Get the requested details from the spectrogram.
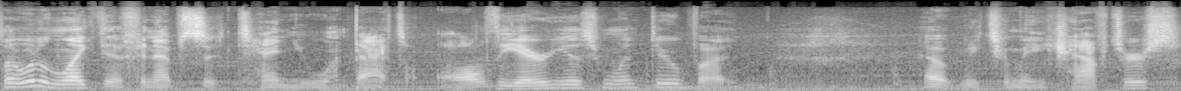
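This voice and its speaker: Music plays behind a man who speaks very fast in a fairly low voice. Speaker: gaming video commentator. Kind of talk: let's play commentary. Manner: halting.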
